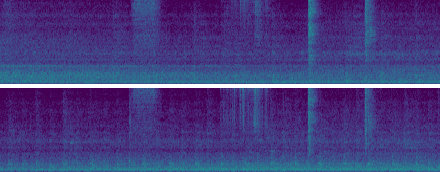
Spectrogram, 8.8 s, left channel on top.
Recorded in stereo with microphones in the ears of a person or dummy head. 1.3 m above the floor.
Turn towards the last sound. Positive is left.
turn(degrees=-15)  # may be behind; listen again after turning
